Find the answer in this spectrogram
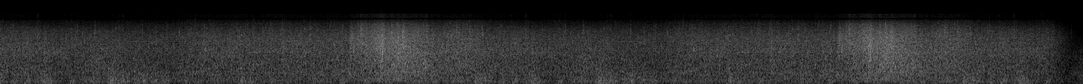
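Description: Ocean surf: a continuous wash of breaking waves that swells louder twice, about six and fourteen seconds in.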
